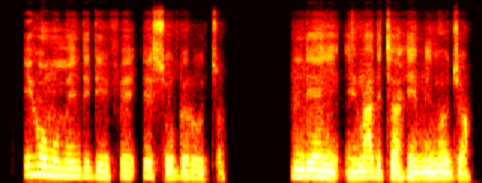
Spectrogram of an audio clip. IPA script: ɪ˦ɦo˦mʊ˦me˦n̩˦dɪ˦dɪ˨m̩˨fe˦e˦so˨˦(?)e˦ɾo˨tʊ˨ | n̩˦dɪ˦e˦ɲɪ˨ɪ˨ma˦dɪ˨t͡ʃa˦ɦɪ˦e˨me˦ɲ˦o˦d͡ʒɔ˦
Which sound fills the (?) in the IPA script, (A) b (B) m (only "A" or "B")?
A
